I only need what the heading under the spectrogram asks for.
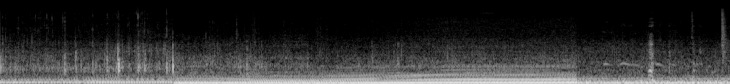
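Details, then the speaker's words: DB1 Honda Integra on a test drive: it pulls through the revs but stumbles and flutters under load. Runs better than on the first drive but still breaks up; cause not found. "It runs a whole lot better than the first time I drove it, but it still breaks up quite a bit."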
